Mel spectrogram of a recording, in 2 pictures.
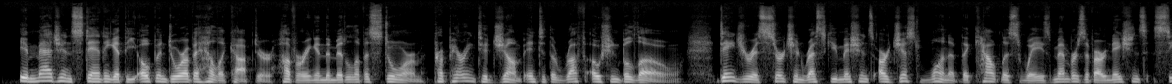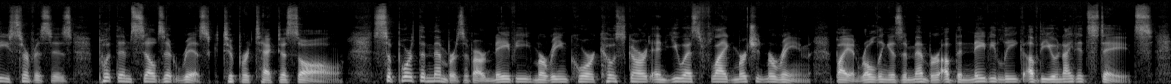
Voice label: radio psa; seaservices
